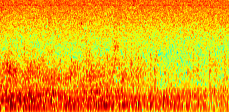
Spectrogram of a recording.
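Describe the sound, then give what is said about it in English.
A jet aircraft roars overhead, a steady, dense low rumble with a faint hiss on top that holds at an even level for the whole moment, with no voices. “Jet traffic.”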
